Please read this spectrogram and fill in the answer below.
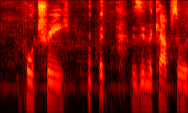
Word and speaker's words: Portree: So we've got the 10-year, we've got the Storm, the Skye, the Port Roux, 18-year, 25-year, 41-year, £350 for the 41-year, 25 mil, £350. Okay, so I said it wrong. Portree is in the capital of Skye.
